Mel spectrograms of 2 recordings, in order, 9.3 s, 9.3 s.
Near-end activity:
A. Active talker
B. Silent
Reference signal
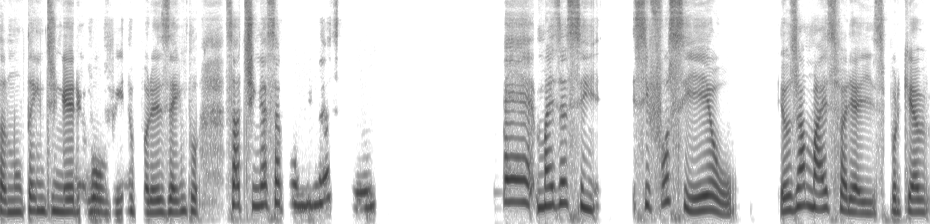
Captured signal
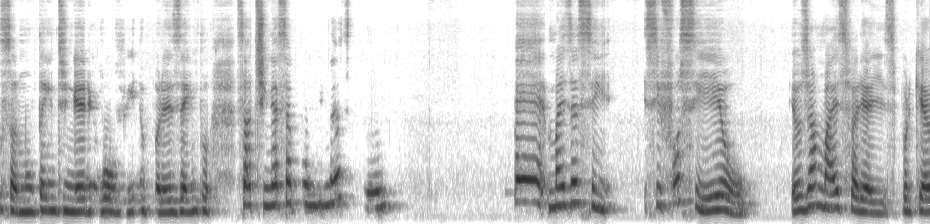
B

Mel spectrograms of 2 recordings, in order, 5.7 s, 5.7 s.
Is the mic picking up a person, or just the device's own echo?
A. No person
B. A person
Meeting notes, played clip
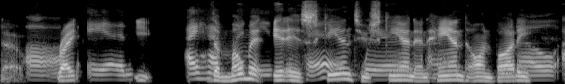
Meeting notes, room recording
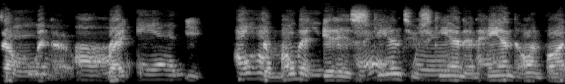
A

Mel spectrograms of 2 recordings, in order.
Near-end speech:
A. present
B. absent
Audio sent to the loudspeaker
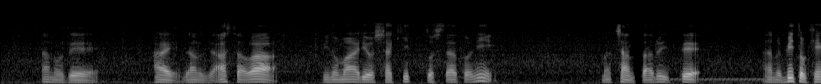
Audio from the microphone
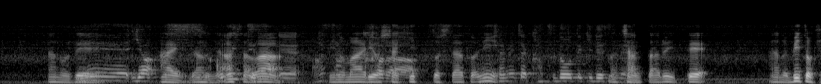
A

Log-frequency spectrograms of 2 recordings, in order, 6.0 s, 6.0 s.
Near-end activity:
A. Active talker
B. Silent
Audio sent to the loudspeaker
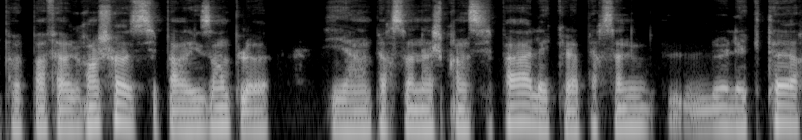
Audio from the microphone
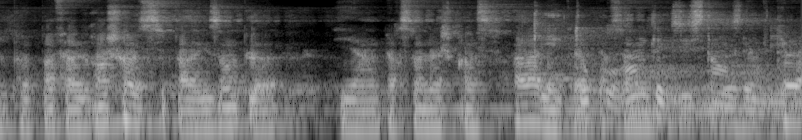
A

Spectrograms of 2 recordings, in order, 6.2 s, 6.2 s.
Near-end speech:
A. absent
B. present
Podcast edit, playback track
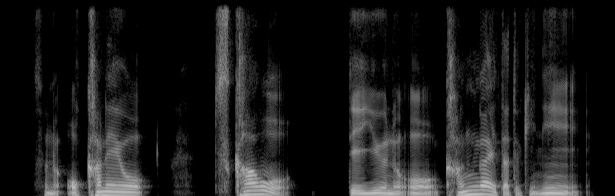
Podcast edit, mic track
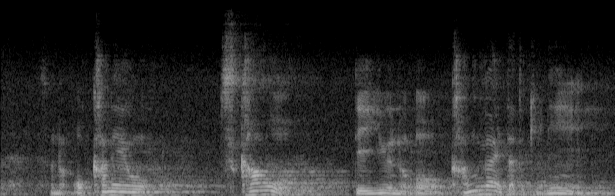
A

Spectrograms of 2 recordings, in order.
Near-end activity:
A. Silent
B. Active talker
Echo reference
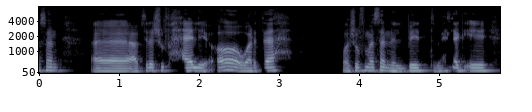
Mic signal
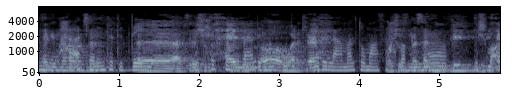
B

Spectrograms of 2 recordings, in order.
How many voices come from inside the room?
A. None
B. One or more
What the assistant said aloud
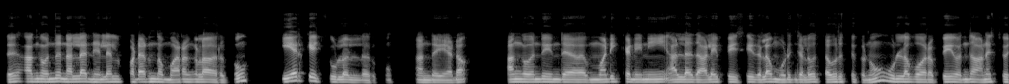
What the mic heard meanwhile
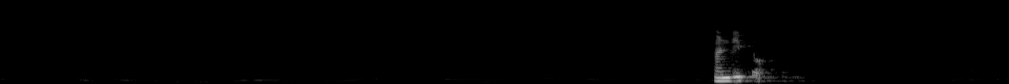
B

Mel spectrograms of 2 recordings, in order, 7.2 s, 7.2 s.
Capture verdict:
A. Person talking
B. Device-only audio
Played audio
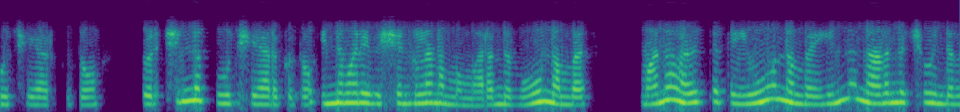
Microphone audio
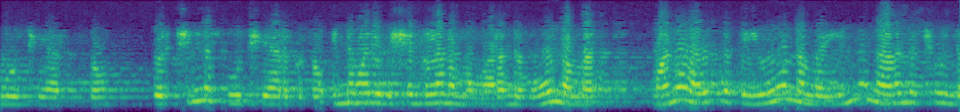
B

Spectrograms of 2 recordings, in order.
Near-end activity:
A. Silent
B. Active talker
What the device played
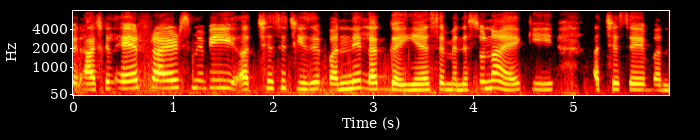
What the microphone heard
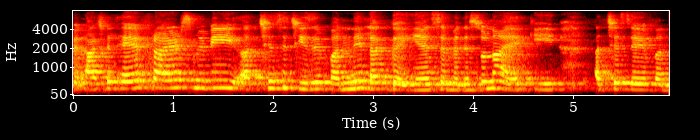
A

